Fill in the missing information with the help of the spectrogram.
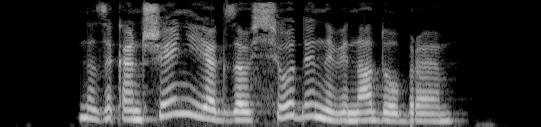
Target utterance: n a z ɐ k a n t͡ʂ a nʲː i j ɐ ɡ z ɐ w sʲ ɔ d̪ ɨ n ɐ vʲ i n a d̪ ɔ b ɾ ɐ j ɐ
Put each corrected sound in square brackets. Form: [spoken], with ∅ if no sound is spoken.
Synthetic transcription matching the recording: n [ɐ] z ɐ k a n t͡ʂ [ɛ] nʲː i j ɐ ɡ z [a] w sʲ ɔ d̪ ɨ n ɐ vʲ i n a d̪ ɔ b ɾ ɐ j ɐ

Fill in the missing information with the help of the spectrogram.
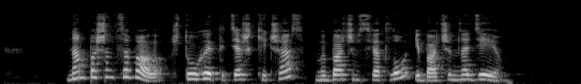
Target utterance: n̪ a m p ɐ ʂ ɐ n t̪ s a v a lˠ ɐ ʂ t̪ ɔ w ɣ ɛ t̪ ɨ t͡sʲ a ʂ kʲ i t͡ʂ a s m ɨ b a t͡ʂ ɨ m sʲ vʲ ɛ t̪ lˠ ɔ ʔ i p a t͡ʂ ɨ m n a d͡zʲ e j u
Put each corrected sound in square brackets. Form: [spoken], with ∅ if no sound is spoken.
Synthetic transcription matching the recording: n̪ a m p ɐ ʂ ɐ n t̪ s a v a lˠ ɐ ʂ t̪ ɔ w ɣ ɛ t̪ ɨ t͡sʲ a ʂ kʲ i t͡ʂ a s m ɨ b a t͡ʂ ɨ m sʲ vʲ [a] t̪ lˠ ɔ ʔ i [b] a t͡ʂ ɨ m n a d͡zʲ e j u

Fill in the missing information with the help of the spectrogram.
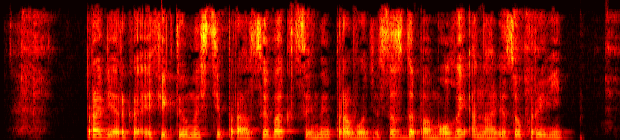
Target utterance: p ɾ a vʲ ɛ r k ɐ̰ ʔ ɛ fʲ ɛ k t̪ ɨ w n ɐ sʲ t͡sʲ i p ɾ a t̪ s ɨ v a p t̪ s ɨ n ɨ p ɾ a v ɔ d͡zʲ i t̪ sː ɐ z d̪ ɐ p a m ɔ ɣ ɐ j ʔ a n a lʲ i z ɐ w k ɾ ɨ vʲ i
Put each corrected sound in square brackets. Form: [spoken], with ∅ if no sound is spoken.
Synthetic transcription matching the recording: p ɾ a vʲ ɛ r k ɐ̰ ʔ ɛ fʲ ɛ k t̪ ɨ w n ɐ sʲ t͡sʲ i p ɾ a t̪ s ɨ v a [k] t̪ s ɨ n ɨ p ɾ a v ɔ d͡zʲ i t̪ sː ɐ z d̪ ɐ p a m ɔ ɣ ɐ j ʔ a n a lʲ i z ɐ w k ɾ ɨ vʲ i

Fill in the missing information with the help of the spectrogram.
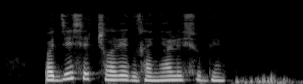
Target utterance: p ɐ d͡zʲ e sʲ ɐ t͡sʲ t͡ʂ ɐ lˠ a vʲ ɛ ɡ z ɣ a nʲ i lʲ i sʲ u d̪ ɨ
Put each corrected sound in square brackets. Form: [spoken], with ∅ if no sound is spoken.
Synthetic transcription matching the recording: p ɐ d͡zʲ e sʲ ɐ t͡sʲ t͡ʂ ɐ lˠ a vʲ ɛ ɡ z ɣ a nʲ [a] lʲ i sʲ u d̪ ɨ

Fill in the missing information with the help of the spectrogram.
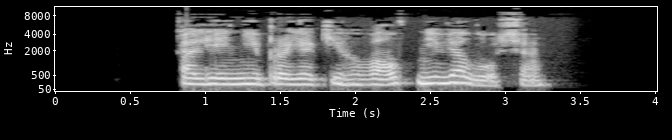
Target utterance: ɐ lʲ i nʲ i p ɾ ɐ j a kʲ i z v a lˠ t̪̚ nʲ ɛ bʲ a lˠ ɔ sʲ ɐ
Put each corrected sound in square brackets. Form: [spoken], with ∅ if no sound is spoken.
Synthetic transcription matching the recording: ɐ lʲ [ɛ] nʲ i p ɾ ɐ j a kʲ i [ɣ] v a lˠ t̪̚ nʲ ɛ [vʲ] a lˠ ɔ sʲ ɐ

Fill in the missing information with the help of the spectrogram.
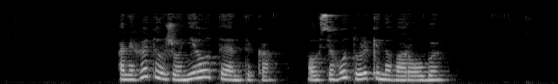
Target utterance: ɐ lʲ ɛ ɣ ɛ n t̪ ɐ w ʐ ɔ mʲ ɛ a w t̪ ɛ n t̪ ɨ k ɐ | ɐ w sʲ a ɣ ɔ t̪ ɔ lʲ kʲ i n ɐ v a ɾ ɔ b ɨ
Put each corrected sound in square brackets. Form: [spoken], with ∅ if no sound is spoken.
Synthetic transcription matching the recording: ɐ lʲ ɛ ɣ ɛ [∅] t̪ ɐ w ʐ ɔ [nʲ] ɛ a w t̪ ɛ n t̪ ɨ k ɐ | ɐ w sʲ a ɣ ɔ t̪ ɔ lʲ kʲ i n ɐ v a ɾ ɔ b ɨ

